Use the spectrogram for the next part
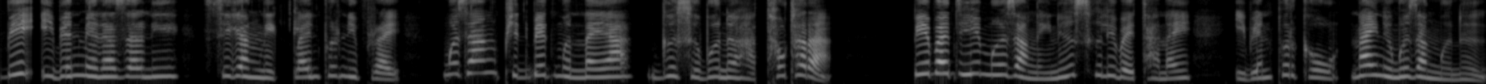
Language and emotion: Bodo, surprised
